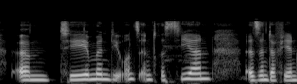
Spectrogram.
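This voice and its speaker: Here is a woman with an ordinary speaking voice. Her pitch variation is ordinary. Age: 20s. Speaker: podcast co-host. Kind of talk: casual chat. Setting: long-distance call.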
